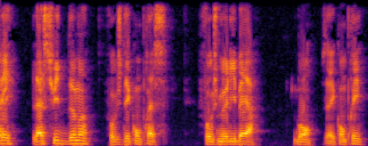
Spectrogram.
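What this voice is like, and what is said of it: Usual voice. Nothing is said of it.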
